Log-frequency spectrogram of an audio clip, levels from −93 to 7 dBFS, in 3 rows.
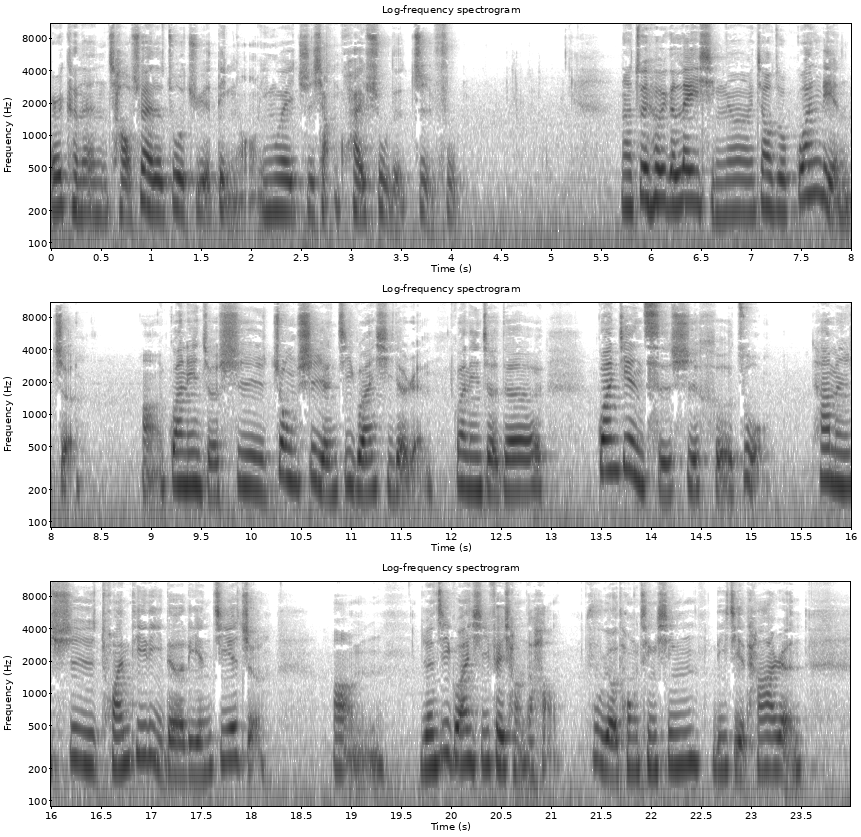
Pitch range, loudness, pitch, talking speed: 195-225 Hz, -23 LUFS, 205 Hz, 210 characters per minute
